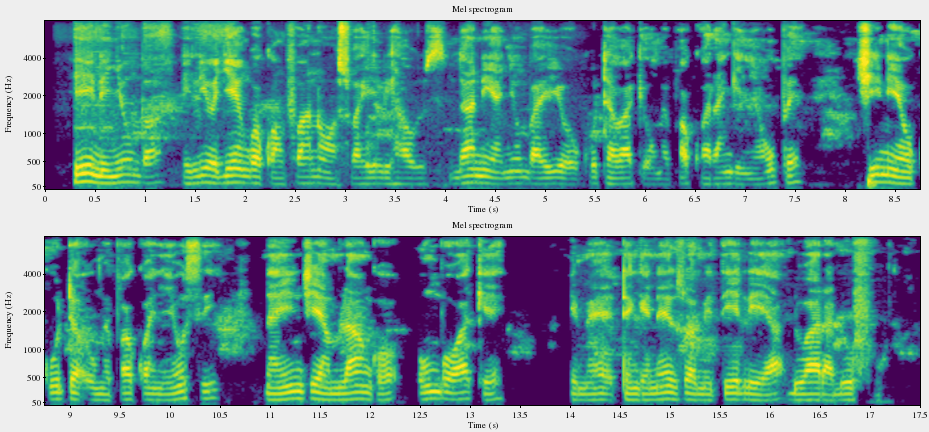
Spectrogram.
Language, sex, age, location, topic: Swahili, male, 18-24, Mombasa, government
